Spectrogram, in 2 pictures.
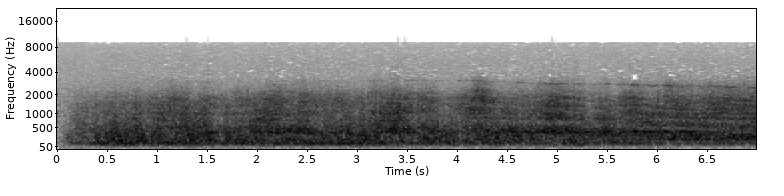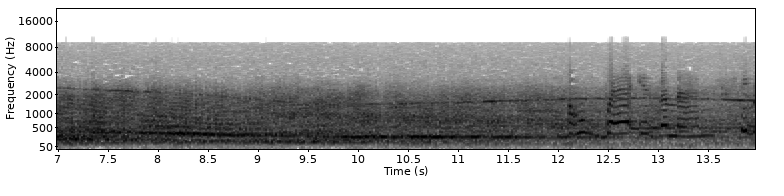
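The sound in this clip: An airplane on the tarmac about to take off, its jet engines producing a loud, continuous roar with a high tonal whine that shifts in pitch throughout.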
